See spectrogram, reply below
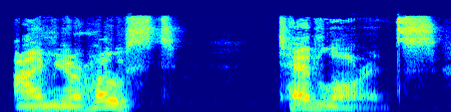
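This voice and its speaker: A man's voice: medium pitch, huge pitch swings, slow pace, darkish tone, slightly rough, no room sound, studio quality, full character voice. A man playing a young man who acts as a showy, emphatic quiz show host in a radio play. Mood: showy, upbeat. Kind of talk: radio play acting, game show emceeing.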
